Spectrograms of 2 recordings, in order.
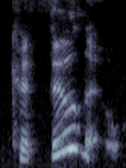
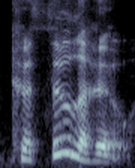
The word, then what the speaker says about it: Cthulhu: but uh we're talking cthulu or or as I've been told by George Nory who hosts Coast to Coast AM that is actually pronounced cthulu oh you actually pronounce it with the H interesting I thought that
